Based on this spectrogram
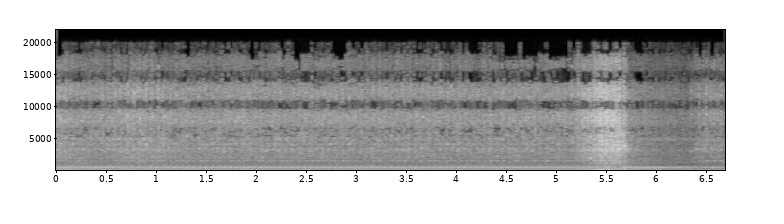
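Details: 1996 Dodge 2500 diesel running with no turbo or exhaust manifold fitted after turbo failure: uneven lumpy idle with slight shake, then a brief rev blip; rough running, owner suspects injection pump setup and oversized injectors, too much fuel for air.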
